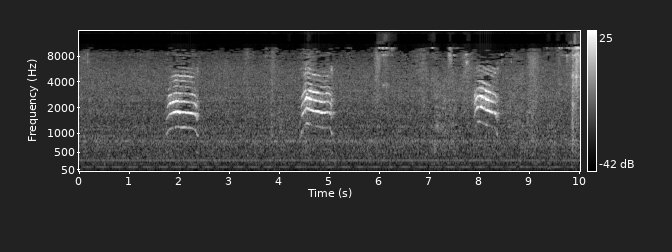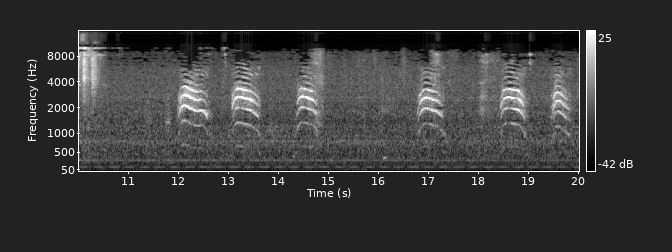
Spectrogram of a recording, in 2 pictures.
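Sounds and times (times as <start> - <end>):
cat meowing: 1.7 - 2.4, 4.4 - 5.2, 7.9 - 8.5, 12.0 - 13.7, 14.3 - 15.0, 16.8 - 17.4, 18.4 - 19.9.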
